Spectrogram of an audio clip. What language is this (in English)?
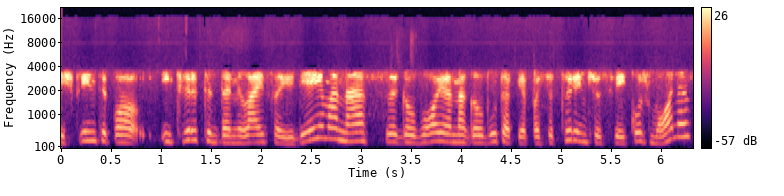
Lithuanian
